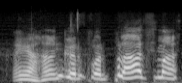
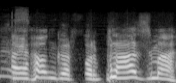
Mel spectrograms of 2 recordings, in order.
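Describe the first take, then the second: First: Whiny vampire voice. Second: High, slow, whining vampire; whiny vampire voice. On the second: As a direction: whine it like a cartoon villain. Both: Retold or imitated. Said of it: "that little whiny voice in my head".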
